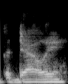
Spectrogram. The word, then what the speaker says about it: Badali: My Instagram is actually my first name, Joseph, and then underscore is my last name, Badali. It's spelled B-A-D-A-L-I.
